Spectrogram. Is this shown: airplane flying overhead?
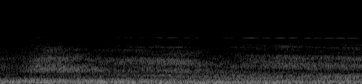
yes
